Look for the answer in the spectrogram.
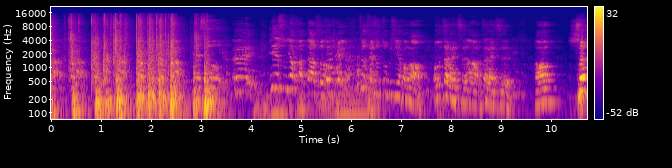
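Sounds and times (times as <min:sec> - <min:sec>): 
hands clapping: 0:00.0 - 0:03.5
laughter: 0:03.2 - 0:09.7
speech: 0:06.2 - 0:10.7.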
